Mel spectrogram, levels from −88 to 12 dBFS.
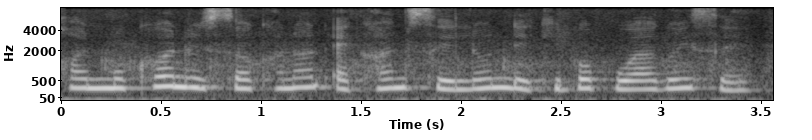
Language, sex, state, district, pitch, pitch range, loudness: Assamese, female, Assam, Sonitpur, 270 Hz, 260-280 Hz, -14 LUFS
